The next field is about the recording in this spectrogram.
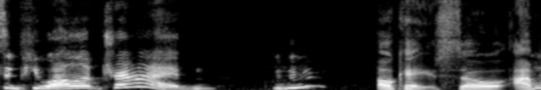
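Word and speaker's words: Puyallup: You said Puallup. Puualup. That's how you say it. There's no W in there. It's a Puallup tribe.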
